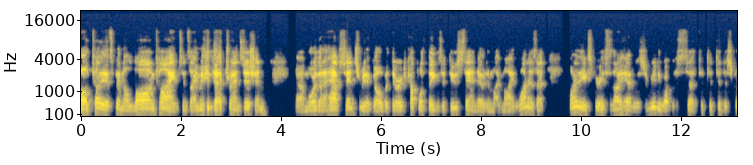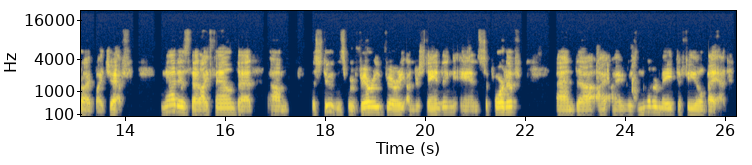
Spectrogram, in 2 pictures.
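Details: Retired male academic who stutters; spoke only with great difficulty when young, now has reasonably good control most of the time; part-word and word repetitions heard; stuttering.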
